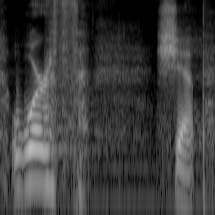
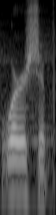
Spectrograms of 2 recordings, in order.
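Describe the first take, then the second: First: "Worthship" drawn out as two parts, "worth" and "ship"; split-word pronunciation. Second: Said in the usual way. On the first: Shown as a demonstration. Preacher explains the word's root, "Worthship" split into worth and ship. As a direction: say "Worthship" with a clear "th" and a break before "ship". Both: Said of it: "What does that mean?".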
